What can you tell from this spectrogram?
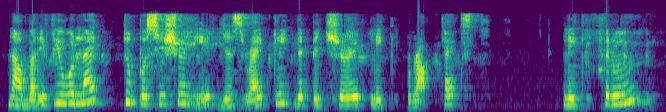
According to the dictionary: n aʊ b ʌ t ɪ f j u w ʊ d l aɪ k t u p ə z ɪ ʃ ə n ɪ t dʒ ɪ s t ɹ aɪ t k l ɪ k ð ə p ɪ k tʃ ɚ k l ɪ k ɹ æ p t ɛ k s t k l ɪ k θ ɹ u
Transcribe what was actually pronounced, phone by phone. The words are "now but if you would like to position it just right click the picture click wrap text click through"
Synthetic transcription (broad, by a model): n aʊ b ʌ t ɪ f j u w ʊ d l aɪ k t u p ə s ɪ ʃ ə n ɪ t dʒ ɪ s t ɹ aɪ t k l ɪ k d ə p ɪ k tʃ ɚ k l ɪ k ɹ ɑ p t ɛ k s t k l ɪ k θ ɹ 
